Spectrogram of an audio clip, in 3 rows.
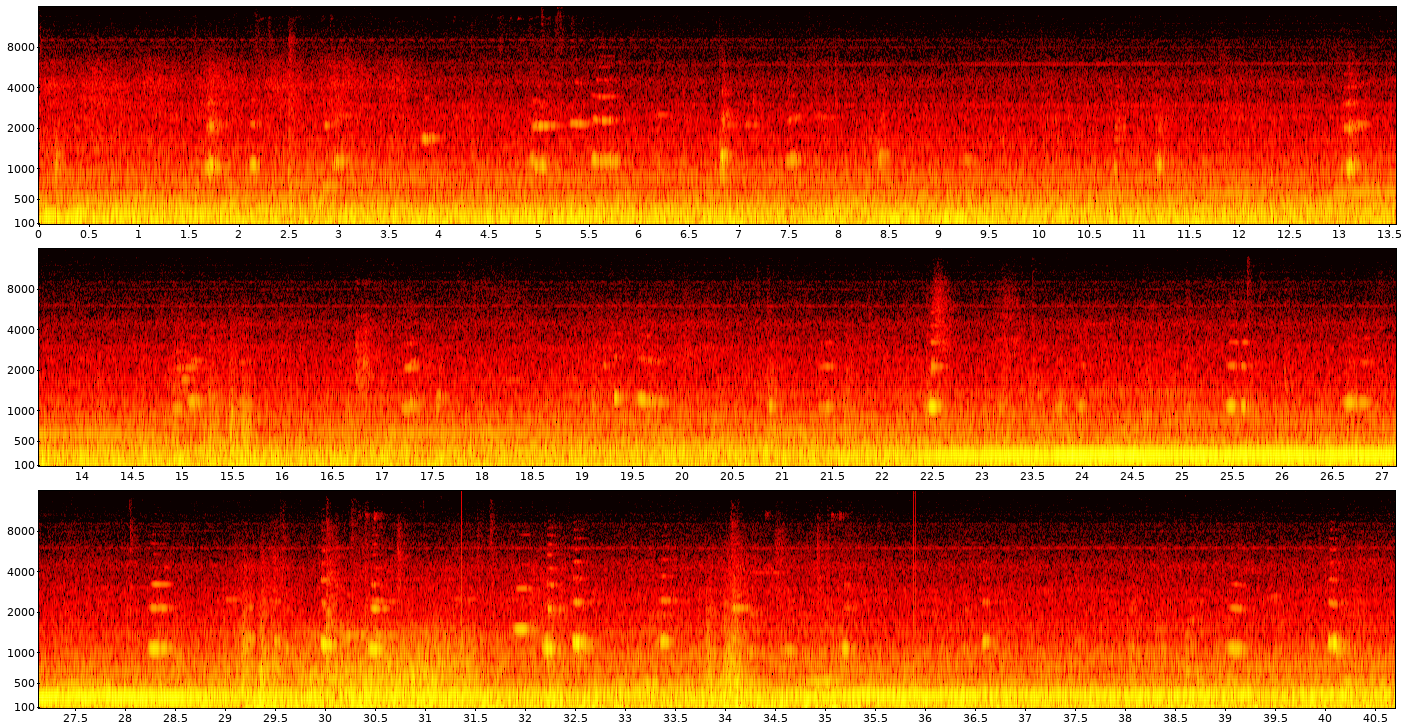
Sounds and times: intercity train departing 0:24.5 - 0:31.9

